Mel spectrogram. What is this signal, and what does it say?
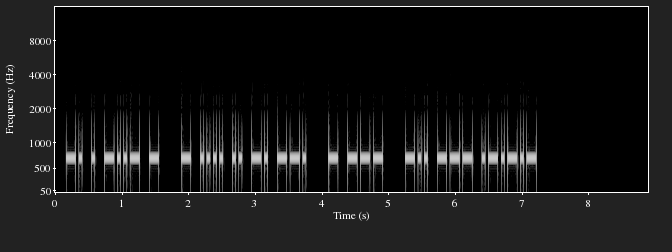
Morse code, heard as a keyed tone, about 25 wpm, 700 Hz. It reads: NEXT THING TO DO.
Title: Sentences from Top 1300 Words 25wpm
